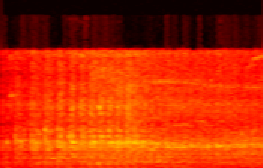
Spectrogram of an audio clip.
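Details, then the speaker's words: Mitsubishi Triton diesel with no power, hard starting and check engine light: uneven, lumpy beat, unstable engine misfiring; no black or white smoke; injectors suspected. "lele ini goyang ya berat ya Jadi Mesinnya tidak stabil"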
